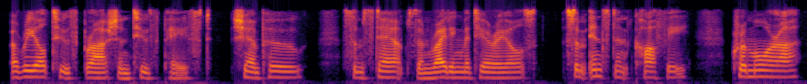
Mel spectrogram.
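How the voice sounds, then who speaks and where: A woman narrating a first-person memoir in a measured, reflective way. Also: low-pitched, no echo. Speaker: audiobook narrator. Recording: dry, slightly muffled recording.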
